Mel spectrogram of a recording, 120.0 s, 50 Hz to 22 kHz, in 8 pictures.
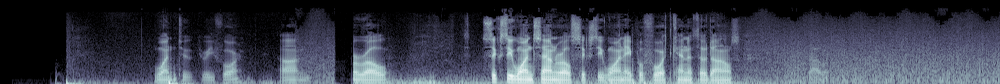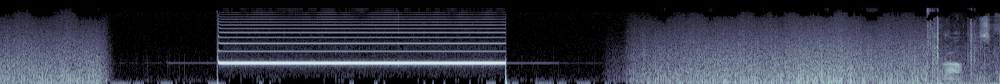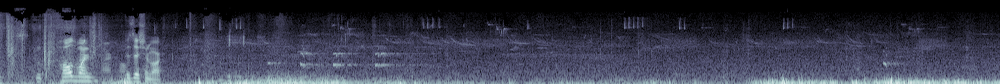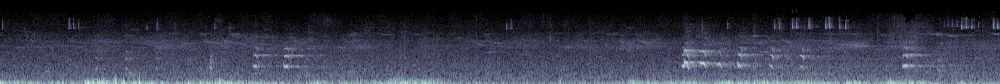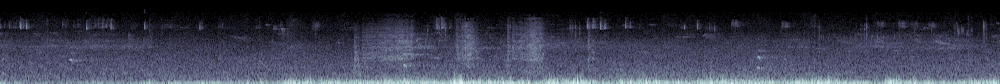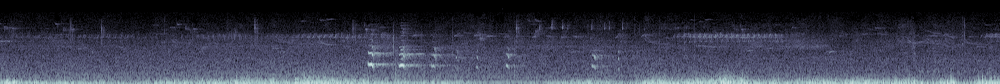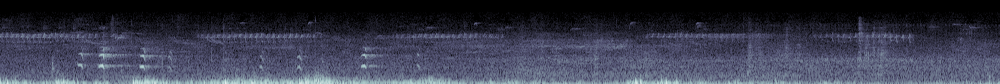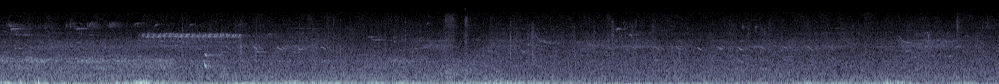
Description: Ambient: birds, wind, cow
water, horses, sugar arch opening, sugar arch closing.
Format 1 sound tape reel (Scotch 3M 208 polyester) : analog ; 7 1/2 ips, full track, mono.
